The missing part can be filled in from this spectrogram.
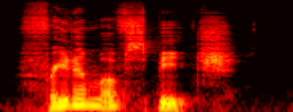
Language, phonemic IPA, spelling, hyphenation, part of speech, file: English, /ˈfɹiː.dəm əv ˌspiːt͡ʃ/, freedom of speech, free‧dom of speech, noun, En-us-freedom of speech.ogg
- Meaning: 1. The right of citizens to speak, or otherwise communicate, without fear of harm or prosecution 2. Used other than figuratively or idiomatically: see freedom, speech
